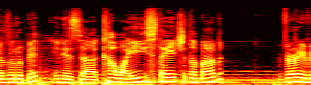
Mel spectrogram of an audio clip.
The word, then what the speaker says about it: kawaii: why' you call him Kawaii well he's not an anime guy is he Jonathan right yeah but it's a hairstyle and pronounce it correct it's Kawaii Jonathan not Kawai Aurora a second pick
